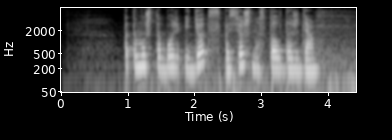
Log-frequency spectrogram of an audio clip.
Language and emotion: Russian, neutral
